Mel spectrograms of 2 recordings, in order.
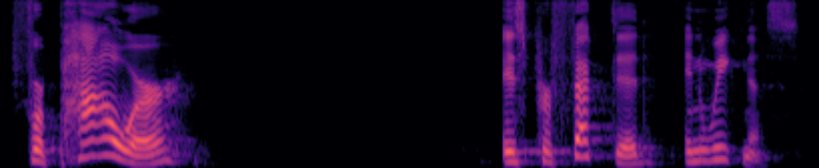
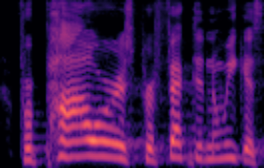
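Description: First: Slow solemn reading. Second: Said in the usual way. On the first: Acted. Scripture read slow.

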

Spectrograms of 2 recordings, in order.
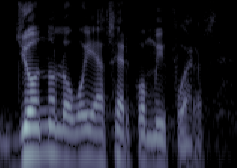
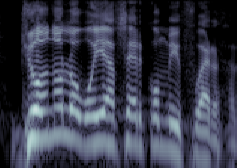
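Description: First: Said in the usual way. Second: Louder declaration. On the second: Shown as a demonstration. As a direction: call it out louder the second time. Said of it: "dígale".

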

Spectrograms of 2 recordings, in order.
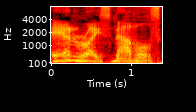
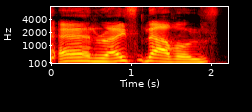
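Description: First: Slow, shouted commercial pitch; mock ad read. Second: Very slow closing slogan with a lift at the end; slow ad tagline. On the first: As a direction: sell the product hard, slowly. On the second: Acted. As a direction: let the tagline hang. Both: Mock ad for Anne Rice.

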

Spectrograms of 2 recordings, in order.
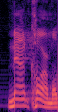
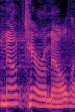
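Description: First: "Carmel" said as two syllables, CAR-mel; Mount Carmel. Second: "Caramel" said three syllables like the candy, CAR-a-mel; Mount Caramel mispronounced. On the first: Preacher correcting the congregation, "Mount Carmel" said CAR-mel. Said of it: "that's right, not Mount Caramel". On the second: Preacher joking about the candy mix-up, "Caramel" like the candy. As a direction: give the wrong version, "Mount Caramel" like the sweet. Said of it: "not Mount Caramel". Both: Shown as a demonstration.

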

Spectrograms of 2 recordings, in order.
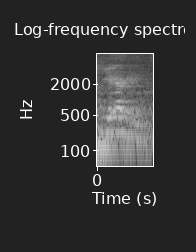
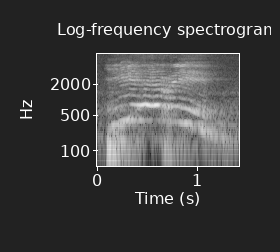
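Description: First: Said in the usual way. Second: "Hearing" drawn out, pitched up high; emphasis on Hearing. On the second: Shown as a demonstration. Preacher pointing out the second word to listeners, "Hearing" stressed high and long. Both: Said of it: "There is an emphasis that was made".

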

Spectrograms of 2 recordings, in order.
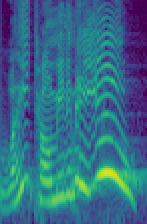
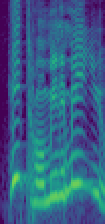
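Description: First: High, very loud acted amazement; shouted excited discovery. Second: High, loud excited retelling; excited discovery. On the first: Friend answers he was told to meet you, shouting excitedly. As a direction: top the first voice with a big excited yell. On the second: Retold or imitated. Stranger realizes they share a friend, excited. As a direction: act out delighted recognition, pitched up.

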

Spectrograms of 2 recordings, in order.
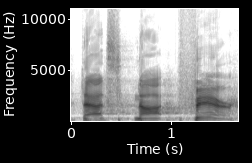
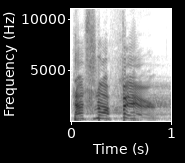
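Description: First: Put-on drawn-out, slow whine of a child; whiny child. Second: Higher, louder whine with "not" punched; childish wail. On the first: Preacher mimics a child complaining it's not fair. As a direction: stretch out "fair" like a sulking kid. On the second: Retold or imitated. Preacher mimics a child crying out at unfairness. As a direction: cry "not" like a kid's protest. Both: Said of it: "The cry of the American child".

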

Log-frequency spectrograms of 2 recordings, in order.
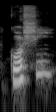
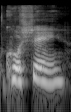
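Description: First: Koshi ending in "shee", high and rising; unsure pronunciation. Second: Koshé ending in "shay", slow and loud; Koshé drawn out with a strong voice; trying the pronunciation. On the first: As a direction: try Koshi as a question. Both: Shown as a demonstration. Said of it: "How do you pronounce this?".

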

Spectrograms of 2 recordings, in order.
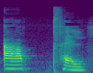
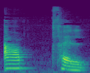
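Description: The two takes are said the same way.

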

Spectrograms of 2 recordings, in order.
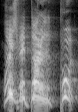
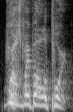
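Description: First: Much higher, louder squeaky demand with a rising end; shrill mock waitress. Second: High, sharp put-on waitress voice demanding the port; a snotty coworker barking at the bartender; mock waitress demand. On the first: Rude waitress demanding the port, in a squeaky mocking voice. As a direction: redo her nagging even more shrill and bratty. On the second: High mocking voice of a rude waitress at the bar.

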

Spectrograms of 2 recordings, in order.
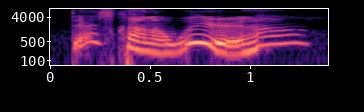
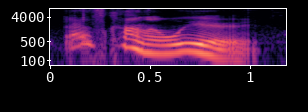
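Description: First: Louder and higher, teasing herself; "weird" said loud and high, huh jumping up; playful amusement. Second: Said in the usual way. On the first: Real, not acted. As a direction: toss it out with an amused lift. Playful self-remark, repeated.

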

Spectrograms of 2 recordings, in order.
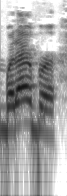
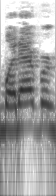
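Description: First: Louder, mocking whatever with a falling end; dismissive whatever. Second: Said in the usual way. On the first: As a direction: throw "whatever" out loud like a shrug. Repeats dismissive word, louder.

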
